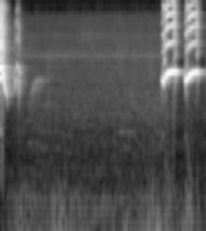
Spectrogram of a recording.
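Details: Orange-headed thrush in full nonstop song, used for tutoring fighter birds: a sharp high phrase opens, then a pause, then two ringing warbled whistles close together at the end.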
